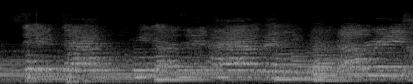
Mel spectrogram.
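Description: A group of young children singing a song together as a class choir.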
